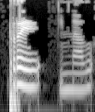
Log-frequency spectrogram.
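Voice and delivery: REINADO with the E held, then the rest after; stress on the nucleus. Shown as a demonstration. Teacher shows where the nucleus falls, E of REINADO held. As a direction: lean slowly on the E of REINADO. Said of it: "la E sería el núcleo".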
